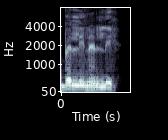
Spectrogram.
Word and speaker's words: Bellinelli: Suo fratello restò in Francia, dove vive tuttora con la famiglia, quella dei Bellinelli, con la L conservata e con l'accento tonico sulla I.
